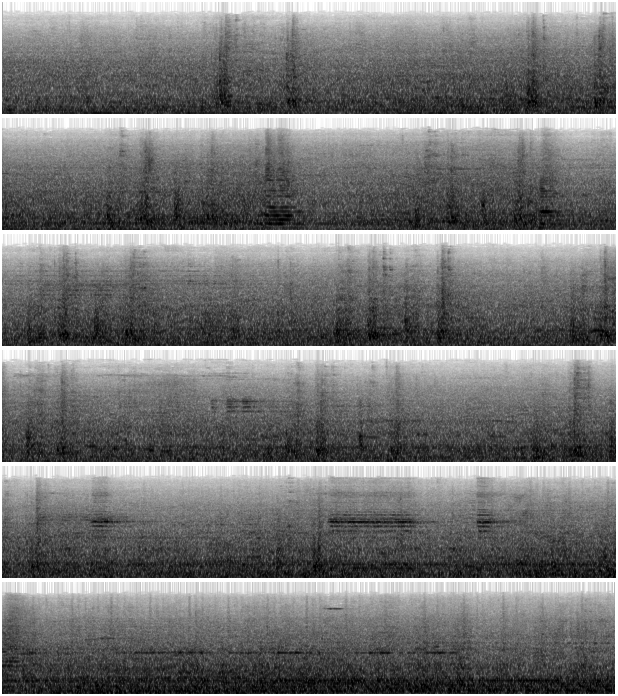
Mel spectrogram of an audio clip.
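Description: Metre-gauge Nilgiri Mountain Railway train passing close: the coaches' wheels click irregularly over the rail joints, with a few brief wheel squeals. Near the end the diesel locomotive at the rear of the train comes by, and a steady engine sound grows louder.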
